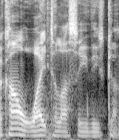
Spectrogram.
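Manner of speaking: plain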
